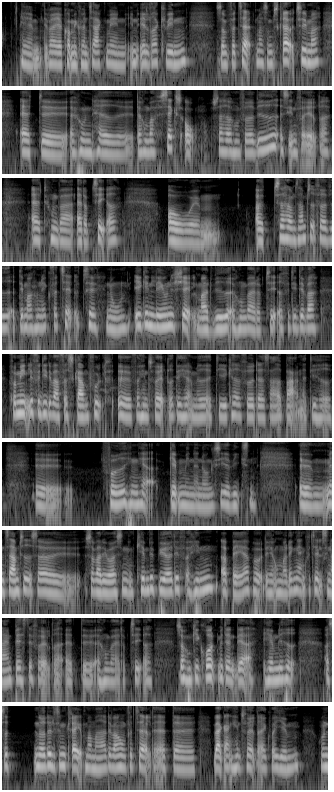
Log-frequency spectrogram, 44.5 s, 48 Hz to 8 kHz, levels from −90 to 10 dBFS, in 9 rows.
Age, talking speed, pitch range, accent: 20-39, 225 wpm, 175-200 Hz, native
